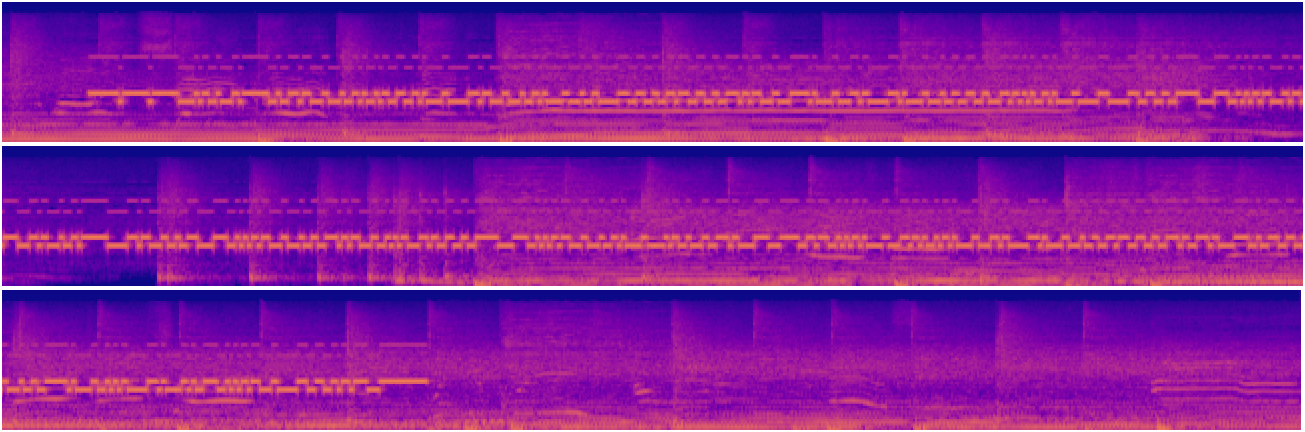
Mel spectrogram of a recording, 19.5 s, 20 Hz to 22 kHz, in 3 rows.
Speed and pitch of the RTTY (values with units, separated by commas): 50 baud, 450 Hz shift, 1500 Hz centre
